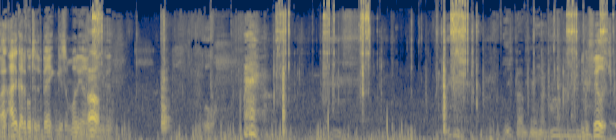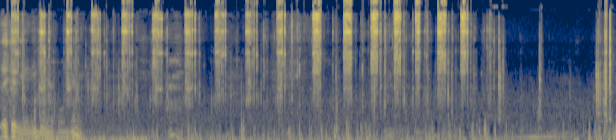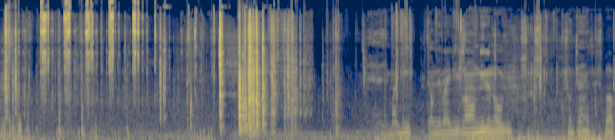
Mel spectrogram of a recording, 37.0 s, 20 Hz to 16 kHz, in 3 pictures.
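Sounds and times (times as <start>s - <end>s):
ratchet wrench clicking: 1.8s - 2.1s, 5.5s - 5.8s, 6.4s - 7.5s, 8.9s - 9.6s, 11.2s - 22.3s, 25.4s - 27.9s
tool metal clatter: 5.5s - 7.5s, 8.7s - 9.6s, 10.8s - 22.4s, 24.5s - 30.9s.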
